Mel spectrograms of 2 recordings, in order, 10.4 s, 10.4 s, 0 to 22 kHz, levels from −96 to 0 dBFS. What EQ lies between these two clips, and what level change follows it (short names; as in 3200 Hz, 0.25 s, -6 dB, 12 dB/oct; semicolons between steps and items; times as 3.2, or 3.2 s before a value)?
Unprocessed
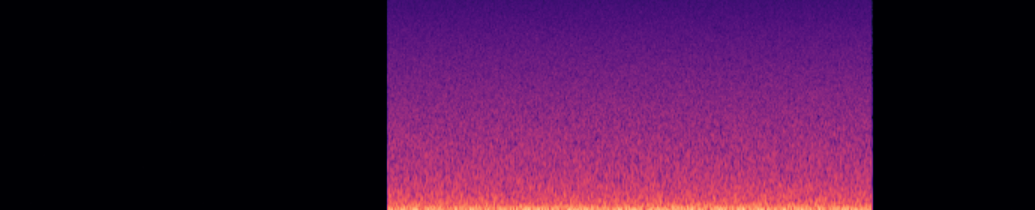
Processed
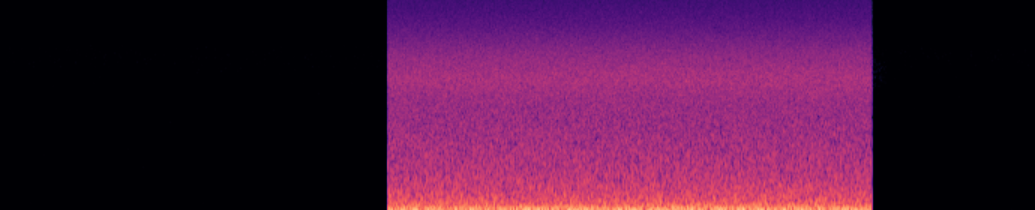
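bell 7300 Hz +6.5 dB 1.3 oct; dynamic EQ 4600 Hz, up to +8 dB, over -56 dBFS, Q 1.3; 0.0 dB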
